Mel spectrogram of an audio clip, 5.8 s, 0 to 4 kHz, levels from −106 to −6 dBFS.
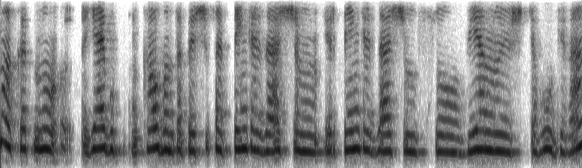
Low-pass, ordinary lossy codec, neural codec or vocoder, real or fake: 3.6 kHz; Opus, 24 kbps; none; real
